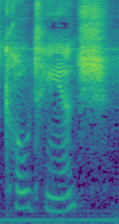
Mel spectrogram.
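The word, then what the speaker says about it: coth: The way we would pronounce this is sinh. This is cosh. This is tanch. This is cotanch.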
